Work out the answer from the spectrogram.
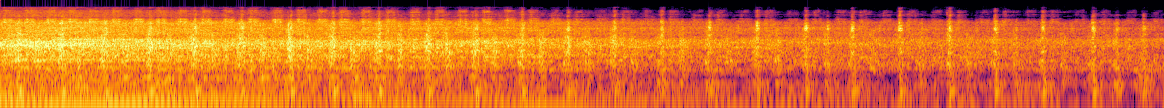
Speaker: ไม่มีดังก๊อกๆกๆกๆอะไรนะครับเสียงเงียบเลยนะ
